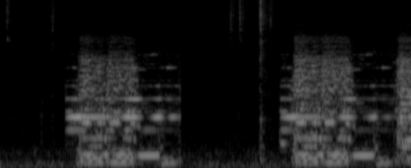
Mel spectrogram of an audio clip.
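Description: Rock recording played back from its isolated studio tracks: two sustained chords, each held about a second with a short gap between, in an organ-like tone.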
